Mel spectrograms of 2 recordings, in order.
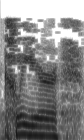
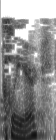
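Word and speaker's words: Xlear: There's a system from a company called Clear. It isn't spelled with a C, it's spelled with an X. X-L-E-A-R.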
